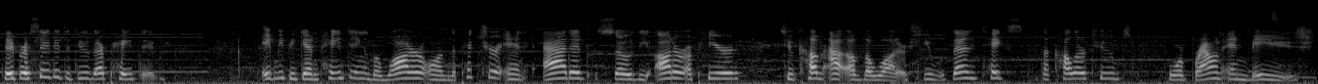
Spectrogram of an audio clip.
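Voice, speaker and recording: A woman's voice: fairly high pitch, fairly bright tone. A woman narrating fan fiction and breaking off for irreverent, informal asides. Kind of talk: story narration with casual asides. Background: music.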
